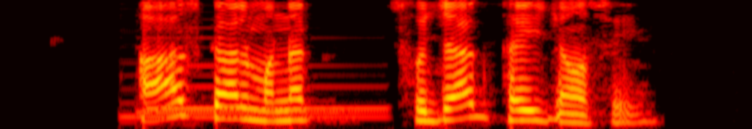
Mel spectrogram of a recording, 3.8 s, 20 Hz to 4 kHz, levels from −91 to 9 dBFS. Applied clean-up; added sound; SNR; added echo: none; Acoustic guitar / Strum; 14 dB; none.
